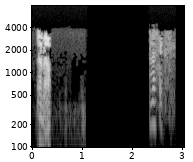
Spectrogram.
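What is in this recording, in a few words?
Incident Tactical, scanner audio recording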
